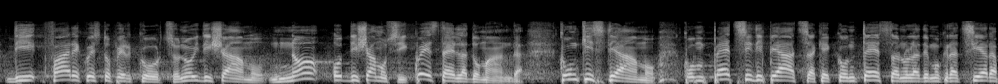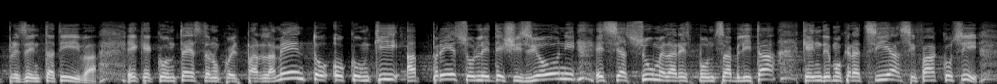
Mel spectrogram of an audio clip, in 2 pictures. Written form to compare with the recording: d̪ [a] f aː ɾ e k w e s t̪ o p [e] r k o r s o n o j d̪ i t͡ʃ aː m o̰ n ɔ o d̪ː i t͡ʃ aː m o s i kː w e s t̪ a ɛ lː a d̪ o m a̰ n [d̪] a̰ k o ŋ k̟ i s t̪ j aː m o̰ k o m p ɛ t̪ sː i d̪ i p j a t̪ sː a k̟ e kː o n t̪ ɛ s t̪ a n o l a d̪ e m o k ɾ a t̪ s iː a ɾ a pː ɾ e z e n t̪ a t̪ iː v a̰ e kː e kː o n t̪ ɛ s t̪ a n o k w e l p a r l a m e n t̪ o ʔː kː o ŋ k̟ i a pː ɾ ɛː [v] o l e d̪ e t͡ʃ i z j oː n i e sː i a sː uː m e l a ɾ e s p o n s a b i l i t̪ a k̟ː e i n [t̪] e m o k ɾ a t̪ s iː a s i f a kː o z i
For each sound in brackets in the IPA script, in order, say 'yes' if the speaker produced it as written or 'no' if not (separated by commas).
no, yes, yes, no, no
